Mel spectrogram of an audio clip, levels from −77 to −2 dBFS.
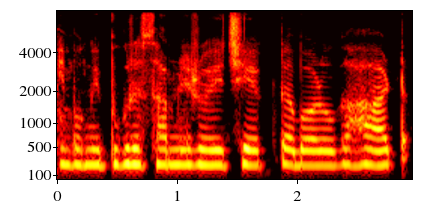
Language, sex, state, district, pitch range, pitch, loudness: Bengali, female, West Bengal, Paschim Medinipur, 220-235 Hz, 230 Hz, -22 LUFS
